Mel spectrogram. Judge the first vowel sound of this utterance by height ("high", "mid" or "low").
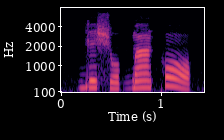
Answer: mid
